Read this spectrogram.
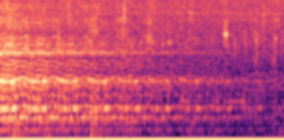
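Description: A man chants a long, drawn-out melodic phrase through a microphone in an echoing hall.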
